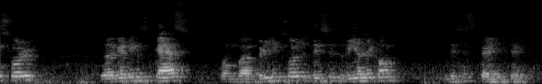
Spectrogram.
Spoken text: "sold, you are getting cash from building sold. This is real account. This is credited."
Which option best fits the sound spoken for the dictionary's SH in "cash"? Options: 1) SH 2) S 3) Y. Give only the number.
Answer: 2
